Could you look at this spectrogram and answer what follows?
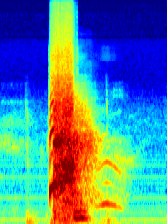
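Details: Sneezing during a cold: a quick intake of breath, then one loud explosive sneeze fading into a short trailing voiced sound.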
